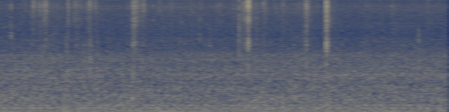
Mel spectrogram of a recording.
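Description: Aquarium sump water trickling steadily as it drips through the holes of a drip tray onto polyester filter pads, with a few sharp ticks of single drips.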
